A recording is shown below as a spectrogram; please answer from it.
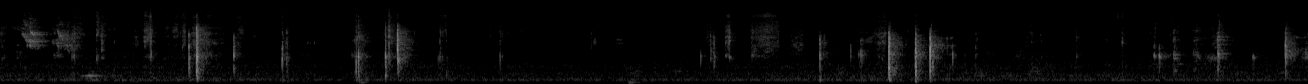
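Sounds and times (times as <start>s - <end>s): paper being folded and creased: 0.7s - 5.2s.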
